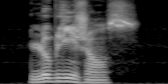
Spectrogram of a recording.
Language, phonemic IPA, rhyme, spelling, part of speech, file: French, /ɔ.bli.ʒɑ̃s/, -ɑ̃s, obligeance, noun, Fr-obligeance.ogg
- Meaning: obligingness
